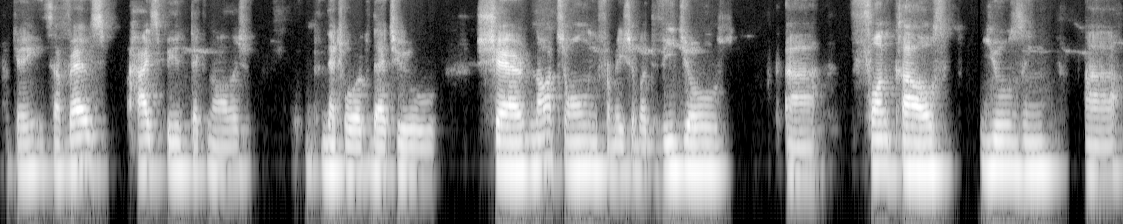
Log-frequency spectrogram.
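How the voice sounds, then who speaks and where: A male lecturer with a Brazilian accent and Portuguese as his first language explains technical material. His voice sits at an average pitch. He proceeds haltingly in non-native English, restating phrases and pausing to check that listeners follow. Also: mellow, rough recording. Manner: halting, repeats and checks with "okay?".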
